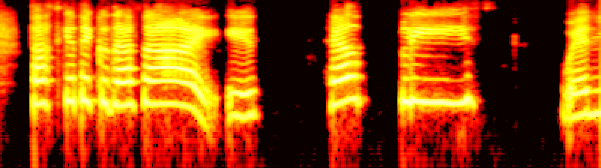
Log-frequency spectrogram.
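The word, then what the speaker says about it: 助けてください: E K U D A S A I Taskete is help me okay help Tasket okay mamaya explain ko pa um or ngayon na taskete kudasay is help please when you are in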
